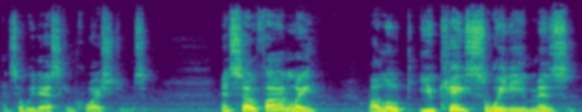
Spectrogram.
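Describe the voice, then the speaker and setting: A man's voice: medium pitch, expressive, measured pace, a little mellow. A man hosting his own channel, telling rambling, nostalgic stories with lots of asides. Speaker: channel host. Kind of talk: rambling reminiscing monologue.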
